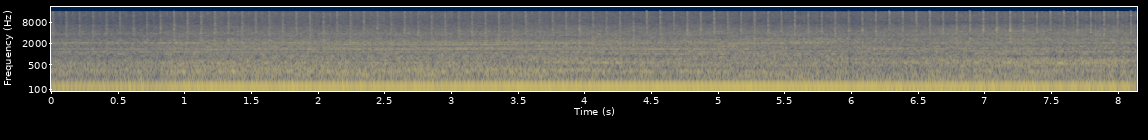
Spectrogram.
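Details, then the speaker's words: 2003 Ford Mustang V6 at idle right after a spark plug change: smooth, steady idle with a light, quick ticking puff from a small exhaust leak. "now you can hear a little bit of an exhaust leak but other than that this thing runs super duper smooth"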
